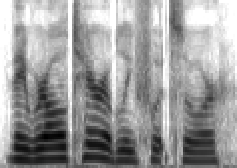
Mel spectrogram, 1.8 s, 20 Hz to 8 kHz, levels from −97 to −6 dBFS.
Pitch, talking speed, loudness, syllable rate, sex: 185 Hz, 170 wpm, -15 LUFS, 6.3 syllables/s, female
